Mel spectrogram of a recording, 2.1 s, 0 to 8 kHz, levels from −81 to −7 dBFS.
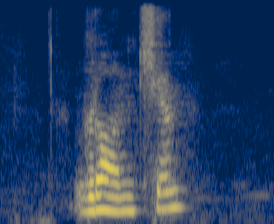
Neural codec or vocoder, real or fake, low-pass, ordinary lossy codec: codec, 44.1 kHz, 2.6 kbps, DAC; fake; 7.2 kHz; AAC, 32 kbps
